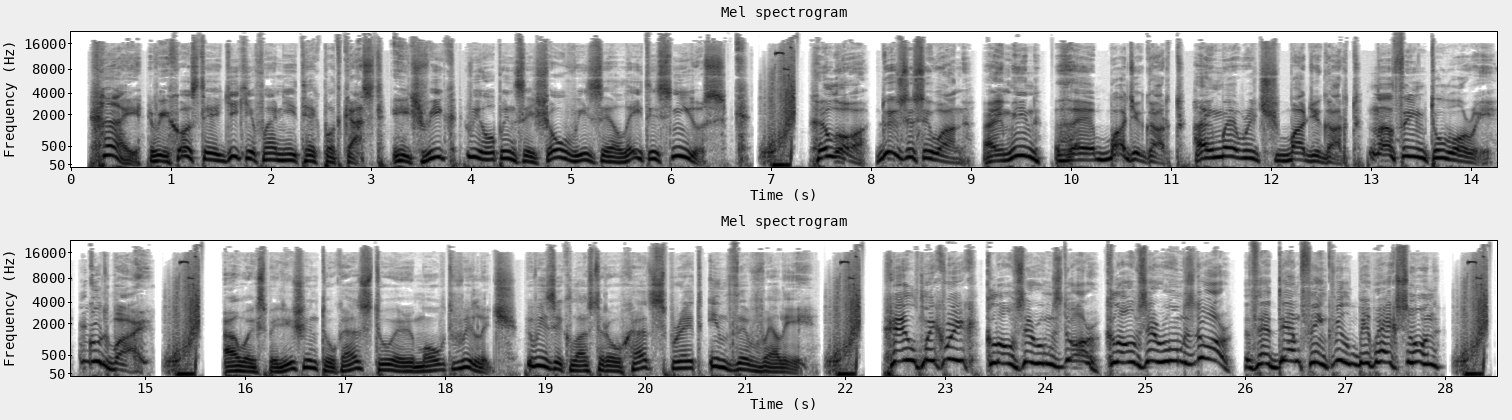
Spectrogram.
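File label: Ukrainian, English, male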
